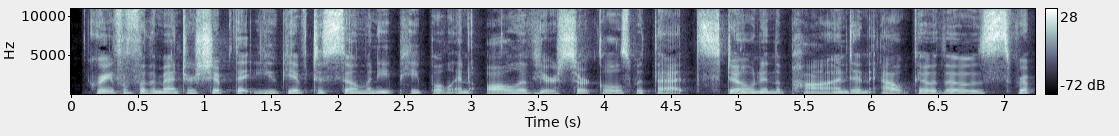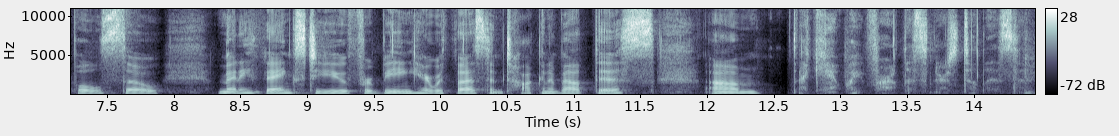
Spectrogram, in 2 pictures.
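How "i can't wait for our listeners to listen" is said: hushed whisper. Host thanking a guest at the end of the talk, whispering. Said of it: "Why are you whispering?".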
